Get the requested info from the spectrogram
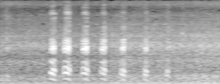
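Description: A man laughing in about six short, quick bursts, over a steady low engine rumble.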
